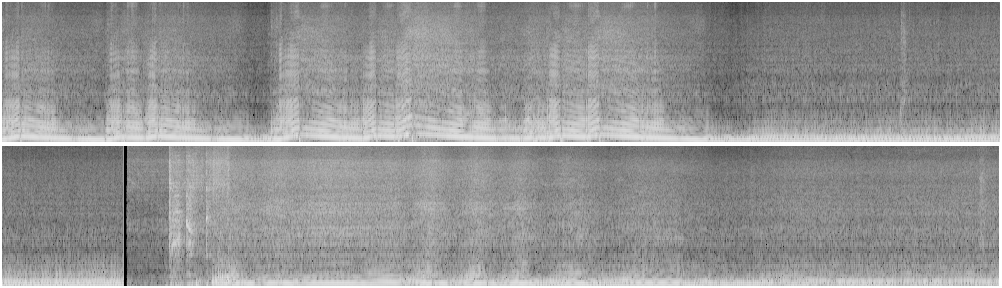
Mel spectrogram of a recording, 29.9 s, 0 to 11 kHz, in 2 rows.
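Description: Honda Civic's B16 inline-four running through a new 2.5-inch exhaust with a 200-cell cat and twin-loop muffler, heard at the tailpipe: a quick series of free revs, about one a second, each rising and falling, then settling to a steady idle. After a sudden break a little past halfway, it idles on with a few smaller throttle blips.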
